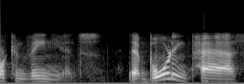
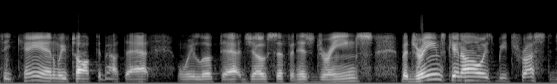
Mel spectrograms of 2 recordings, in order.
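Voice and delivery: normal talking voice

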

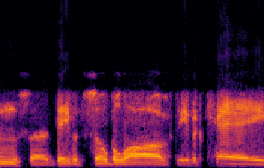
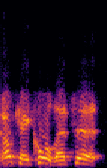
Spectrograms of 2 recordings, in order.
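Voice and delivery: casual producer voice; 10 semitones higher than usual. Retold or imitated. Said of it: "they were like".

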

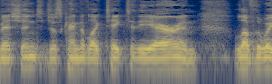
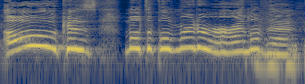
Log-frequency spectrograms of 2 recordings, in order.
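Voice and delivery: high-pitched gleeful squeal; delighted chuckle. Retold or imitated. Fan recalling spotting the line, high re-enacted delight. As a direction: gush it way up high, tickled. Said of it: "I remember chuckling to myself, going like".

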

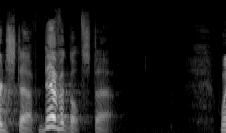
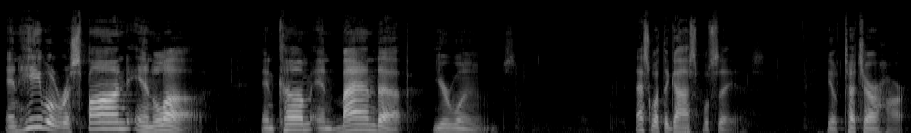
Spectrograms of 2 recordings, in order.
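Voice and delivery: tender reassurance; 4 semitones lower, 5 dB quieter than usual. Real, not acted. Softens into comfort.

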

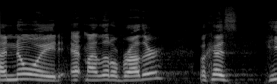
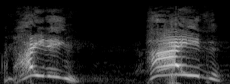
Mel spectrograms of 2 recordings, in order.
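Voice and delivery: high, loud snap of Hide; urgent mock shout; 10 semitones higher, 9 dB louder, much slower than usual. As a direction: shoo him away in a panic. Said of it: "I'm like".

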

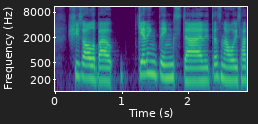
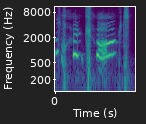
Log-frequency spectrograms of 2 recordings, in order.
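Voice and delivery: high laughing squeal; real giggling fit; 6 dB quieter, slower than usual. Real, not acted. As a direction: laugh helplessly through it. Breaking up laughing.

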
